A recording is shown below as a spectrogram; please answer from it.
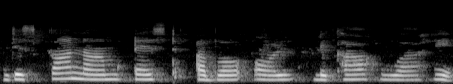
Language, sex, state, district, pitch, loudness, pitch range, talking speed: Hindi, female, Madhya Pradesh, Dhar, 225 Hz, -17 LUFS, 215-230 Hz, 105 wpm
